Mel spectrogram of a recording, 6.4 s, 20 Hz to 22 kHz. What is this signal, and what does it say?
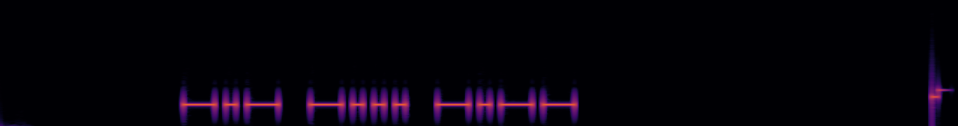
Morse code, heard as a keyed tone, about 17 wpm, 700 Hz. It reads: KBY
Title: USA Call Sign Postfixes - 3 Letters 17wpm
